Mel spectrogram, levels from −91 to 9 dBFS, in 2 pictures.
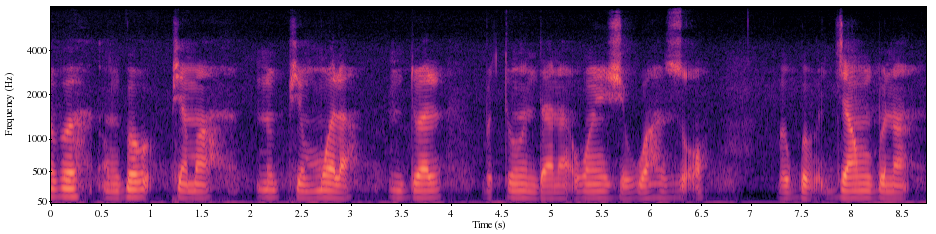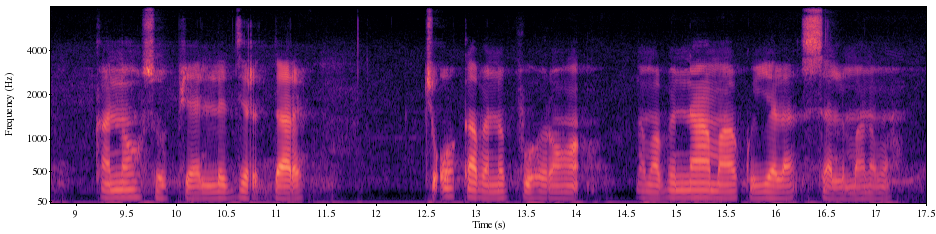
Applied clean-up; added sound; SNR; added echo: none; none; none; none.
